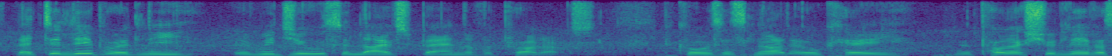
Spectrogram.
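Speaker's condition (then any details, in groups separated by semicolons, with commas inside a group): No condition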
